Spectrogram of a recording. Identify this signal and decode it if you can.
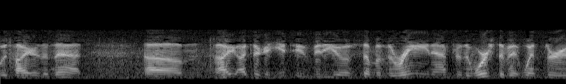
Emergency Alert System (SAME) tones, heard as harsh buzzing bursts, with speech. It is heard from 0.9 to 4.5 s.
